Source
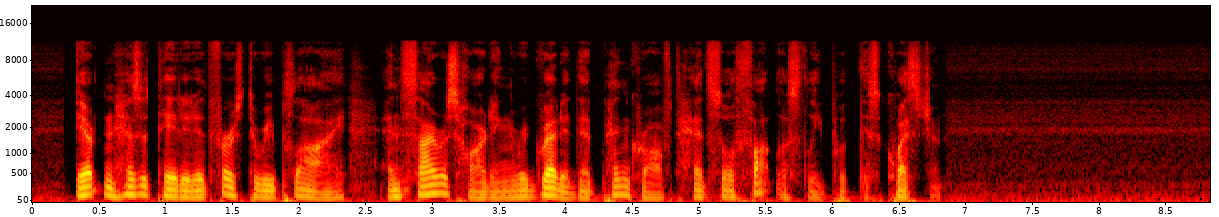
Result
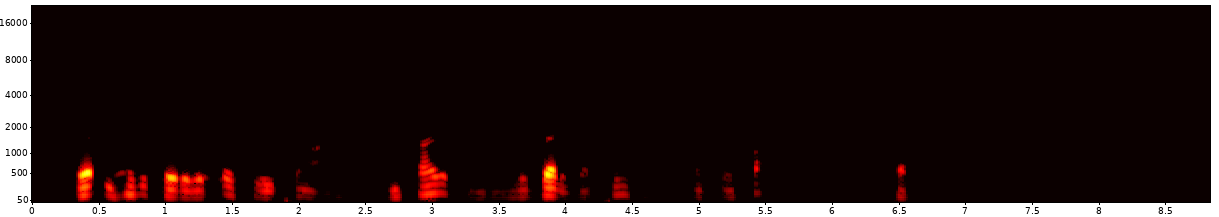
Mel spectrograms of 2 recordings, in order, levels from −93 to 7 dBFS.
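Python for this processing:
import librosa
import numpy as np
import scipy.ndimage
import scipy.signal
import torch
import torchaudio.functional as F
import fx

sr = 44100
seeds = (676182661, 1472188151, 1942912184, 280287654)

p1 = fx.low_shelf(x, sr, hz=110.0, db=-8.5)
p2 = p1 + fx.echo_single(p1, sr, ms=256, db=-15.0, dry=0)
y = fx.spectral_expand(p2, sr, expansion=4.0)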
